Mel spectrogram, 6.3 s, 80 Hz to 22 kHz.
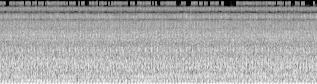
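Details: Cummins 4BT diesel in a Power Wagon, first run since 2015, new filters, temporary battery, 8 psi fuel pressure, not hot; steady even idle clatter with firm low rumble, no misses or odd knocks: normal healthy idle.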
